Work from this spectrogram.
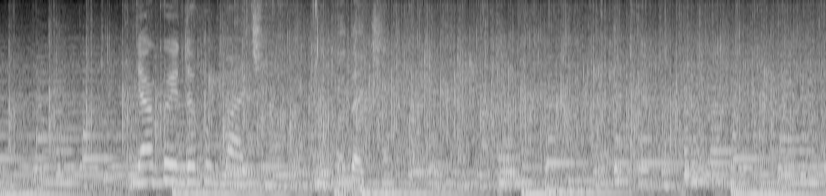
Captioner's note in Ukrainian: оплески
